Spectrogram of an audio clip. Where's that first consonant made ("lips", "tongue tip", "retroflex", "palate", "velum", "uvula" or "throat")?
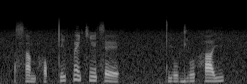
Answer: tongue tip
